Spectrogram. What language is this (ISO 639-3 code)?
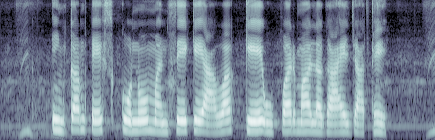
hne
